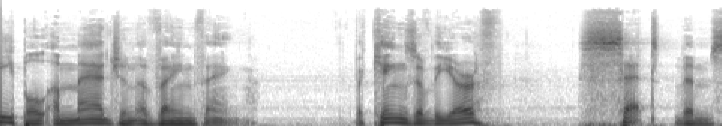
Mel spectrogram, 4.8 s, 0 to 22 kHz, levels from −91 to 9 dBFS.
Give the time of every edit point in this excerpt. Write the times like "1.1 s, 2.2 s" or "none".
none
